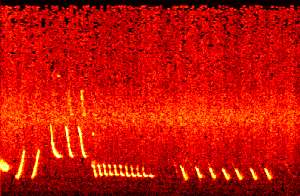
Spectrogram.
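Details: Javan pied starling song from a lure track for a bird stuck silent. Quick downward chirps, then a fast even rattle of about twelve notes, followed by a steady series of clipped downslurred notes roughly every quarter second.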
